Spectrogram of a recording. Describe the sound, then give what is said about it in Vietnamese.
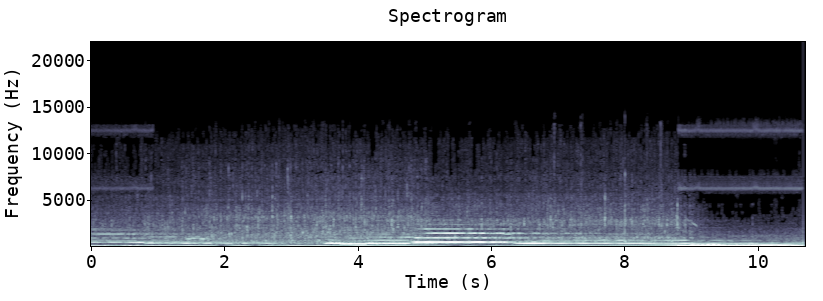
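Water flows and splashes from a fountain fed by a restored Moorish water system, a steady rushing pour that grows louder toward the end. “Bạc lòng của đài phun nước lại chảy một lần nữa.”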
